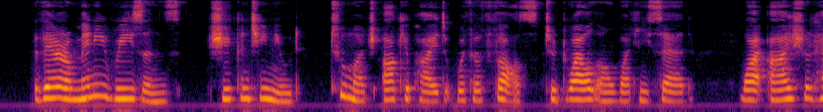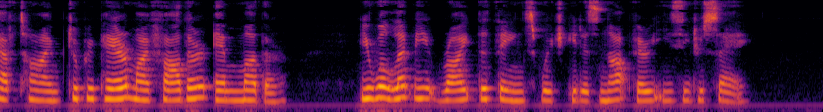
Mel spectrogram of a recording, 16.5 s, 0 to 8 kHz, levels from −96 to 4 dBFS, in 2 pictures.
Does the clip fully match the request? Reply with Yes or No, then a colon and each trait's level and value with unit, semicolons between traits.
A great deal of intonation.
No: average, 2.8 semitones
